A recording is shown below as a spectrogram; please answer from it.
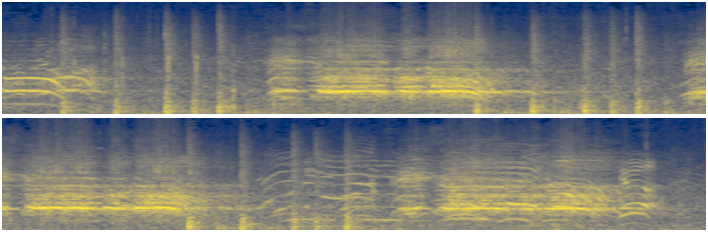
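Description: A group of young male voices chanting in unison, celebrating a goal for the green team: three long, held shouts about three seconds apart, with sharp claps in between.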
